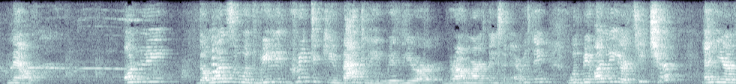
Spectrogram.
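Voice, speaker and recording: A woman teacher giving encouraging spoken feedback on presentations, often checking in with her listeners. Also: on the high side. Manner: encouraging, repeats "okay" as a check. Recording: echoey noisy room, distant mic.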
